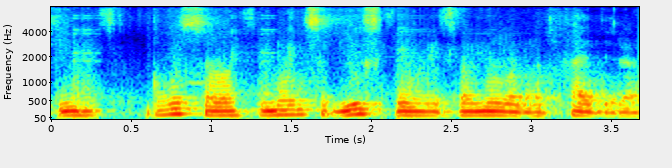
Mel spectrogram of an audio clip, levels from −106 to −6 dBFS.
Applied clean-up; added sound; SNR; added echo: neural separator model SepFormer DNS4.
